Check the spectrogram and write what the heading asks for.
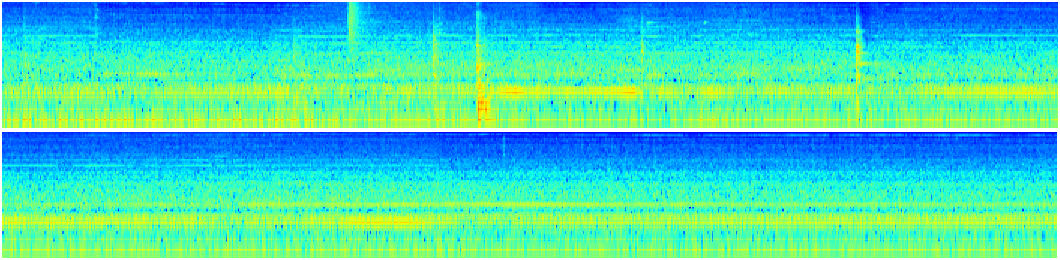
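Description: Heavy diesel engine of a log truck running steadily to power its knuckleboom loader, with a few sharp metal clanks in the first dozen seconds, the loudest about six seconds in.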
